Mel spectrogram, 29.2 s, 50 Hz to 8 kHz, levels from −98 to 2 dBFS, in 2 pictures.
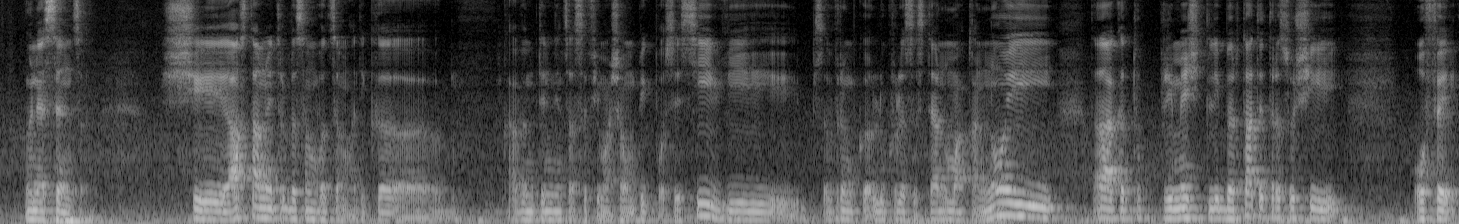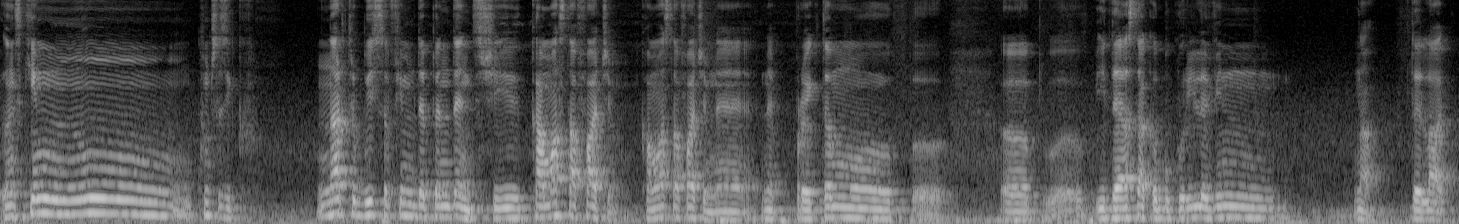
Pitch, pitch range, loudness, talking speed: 120 Hz, 110-135 Hz, -30 LUFS, 140 wpm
